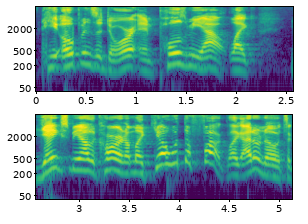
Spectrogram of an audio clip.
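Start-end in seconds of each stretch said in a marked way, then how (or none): 3.8-4.5 high-pitched retold disbelief; mock shocked protest. Man retelling being yanked from his car, mock shocked. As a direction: protest it high, imitating your startled self.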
